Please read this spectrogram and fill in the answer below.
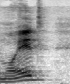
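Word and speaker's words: מועד: presenta, que se vocaliza, se pronuncia Moad en el plural, Moed en singular.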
